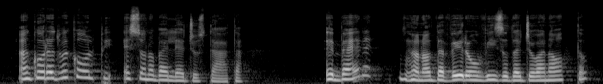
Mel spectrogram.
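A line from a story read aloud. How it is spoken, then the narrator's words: Laughing, embarrassed husband asking. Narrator (Italian): domandò il marito, ridendo e arrossendo al tempo stesso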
